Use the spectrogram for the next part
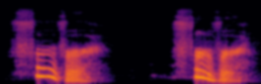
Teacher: And when o r comes at the end of a word like that, it is usually unstressed. An unstressed o r sounds like an R.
